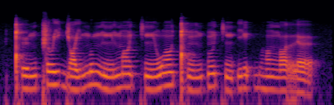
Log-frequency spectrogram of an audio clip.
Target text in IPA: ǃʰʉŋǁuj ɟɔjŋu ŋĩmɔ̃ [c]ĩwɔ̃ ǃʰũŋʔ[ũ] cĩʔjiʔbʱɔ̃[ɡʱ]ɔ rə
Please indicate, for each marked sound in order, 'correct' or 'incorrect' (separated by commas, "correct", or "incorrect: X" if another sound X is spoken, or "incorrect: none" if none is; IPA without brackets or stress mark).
correct, correct, incorrect: ŋ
